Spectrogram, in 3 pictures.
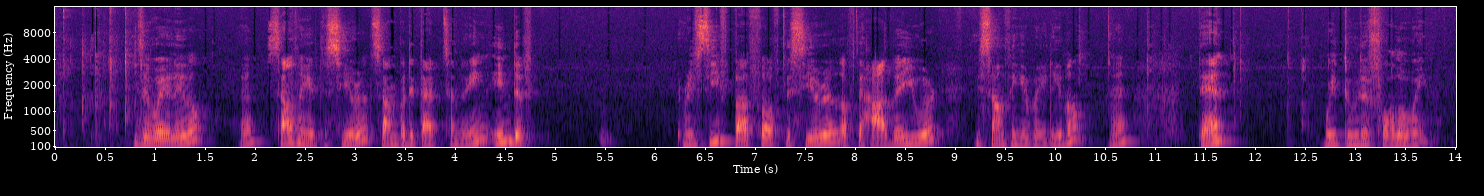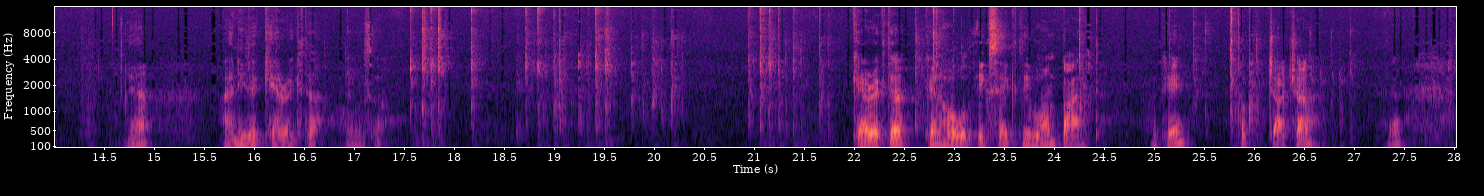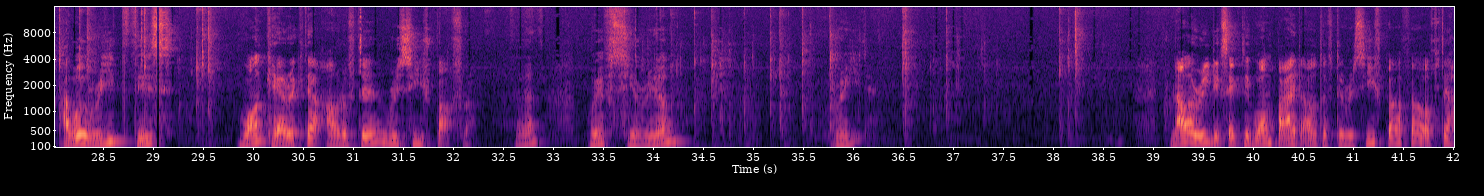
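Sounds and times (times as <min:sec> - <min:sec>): computer keyboard typing: 0:00.0 - 0:00.9, 0:11.7 - 0:12.6, 0:16.9 - 0:21.8, 0:22.4 - 0:23.0, 0:25.3 - 0:27.1, 0:27.9 - 0:29.7, 0:33.7 - 0:38.4.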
